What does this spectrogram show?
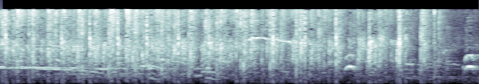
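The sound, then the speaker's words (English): An audience applauds a speaker's wife steadily for several seconds, a dense, continuous wash of clapping with scattered cheers and voices mixed in, holding fairly loud before tapering slightly at the end. “Real quick, uh, everybody, just just a round of applause for my wonderful wife.”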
